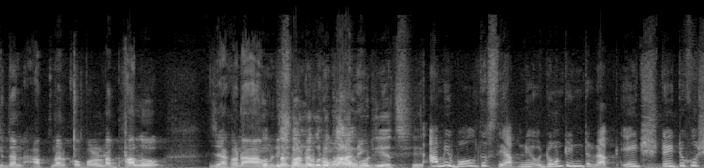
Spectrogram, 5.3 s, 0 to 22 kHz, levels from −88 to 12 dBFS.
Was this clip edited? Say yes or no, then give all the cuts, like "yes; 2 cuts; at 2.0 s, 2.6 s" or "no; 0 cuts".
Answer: yes; 1 cut; at 3.2 s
